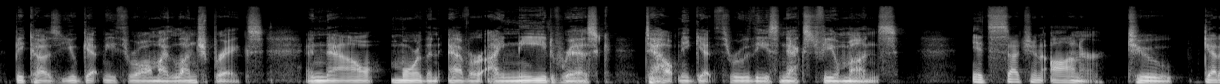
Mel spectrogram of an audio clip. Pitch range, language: 85-115 Hz, English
